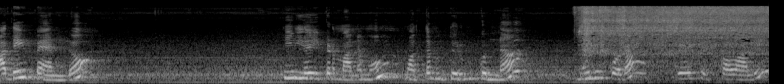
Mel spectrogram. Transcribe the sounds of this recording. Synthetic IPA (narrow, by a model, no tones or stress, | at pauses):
ɐd̪eːpaːnloː | d̪iːnloːikːɐɽɐmɐnɐmumɔt̪ːɐmt̪iɾumukunːɐ | miːluʋkuːɽaːʋeːseskɔːʋaːli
